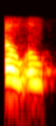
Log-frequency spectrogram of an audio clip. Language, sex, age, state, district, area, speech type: Bodo, female, 60+, Assam, Kokrajhar, rural, conversation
